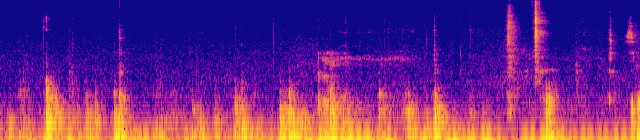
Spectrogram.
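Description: A man's voice, low and indistinct, in a small room.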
